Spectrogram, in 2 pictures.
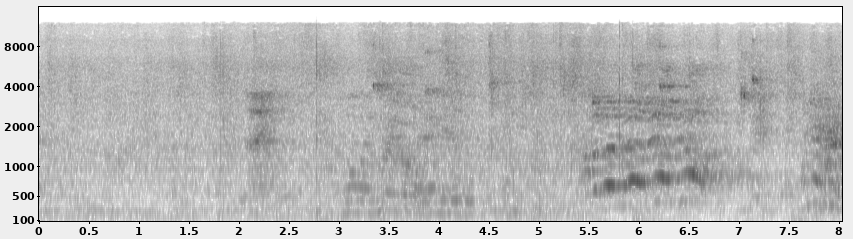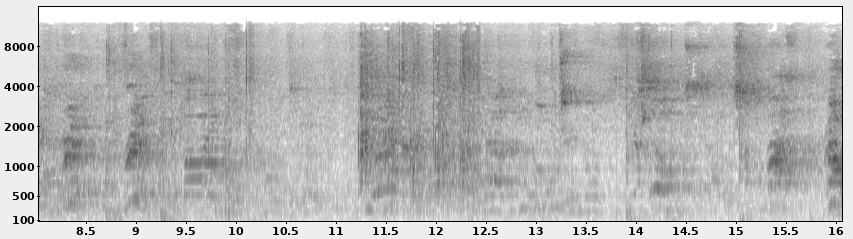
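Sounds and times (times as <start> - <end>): basketball bouncing on hard court: 2.8 - 3.6, 8.7 - 9.4.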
